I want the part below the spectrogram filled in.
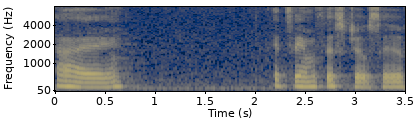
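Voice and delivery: tired, sleepy voice. Introducing oneself at the start while admitting to being sleepy, in a tired voice. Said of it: "I know I sound really tired".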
